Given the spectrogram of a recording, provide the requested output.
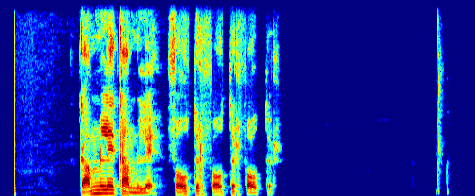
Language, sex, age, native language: Icelandic, male, 20-29, Icelandic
